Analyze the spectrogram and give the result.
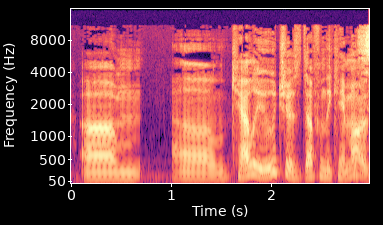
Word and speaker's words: Kali Uchis: Kali Uchis.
